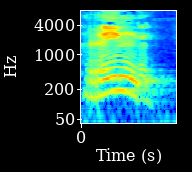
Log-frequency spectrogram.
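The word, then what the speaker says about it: wring: रिंग।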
